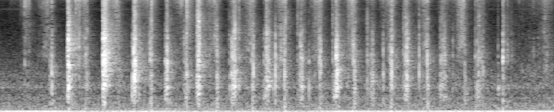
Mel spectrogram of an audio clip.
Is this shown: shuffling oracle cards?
yes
